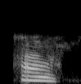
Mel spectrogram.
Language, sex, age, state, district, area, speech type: Manipuri, female, 60+, Manipur, Imphal East, rural, conversation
